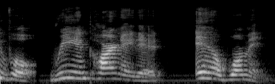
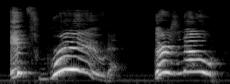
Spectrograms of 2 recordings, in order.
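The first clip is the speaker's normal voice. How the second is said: much higher, louder burst of exasperation; exasperated outburst; 13 semitones higher, 9 dB louder, slower than usual. Real, not acted. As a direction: blurt it out, fed up and indignant. Ranting, peak of frustration.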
